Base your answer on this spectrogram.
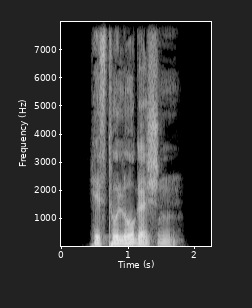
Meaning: inflection of histologisch: 1. strong genitive masculine/neuter singular 2. weak/mixed genitive/dative all-gender singular 3. strong/weak/mixed accusative masculine singular 4. strong dative plural
- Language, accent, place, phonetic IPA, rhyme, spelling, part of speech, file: German, Germany, Berlin, [hɪstoˈloːɡɪʃn̩], -oːɡɪʃn̩, histologischen, adjective, De-histologischen.ogg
